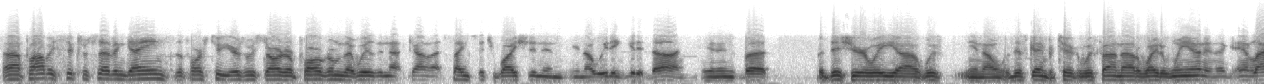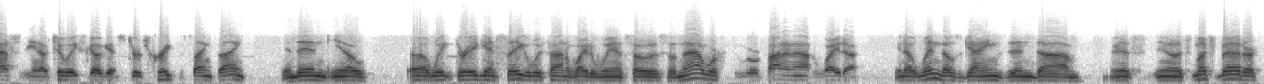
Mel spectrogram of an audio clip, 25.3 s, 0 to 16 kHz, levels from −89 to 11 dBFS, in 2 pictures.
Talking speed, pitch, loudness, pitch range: 250 wpm, 130 Hz, -16 LUFS, 120-150 Hz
